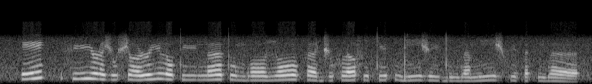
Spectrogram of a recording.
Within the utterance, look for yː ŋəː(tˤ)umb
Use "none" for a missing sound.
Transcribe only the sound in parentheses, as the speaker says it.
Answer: t̪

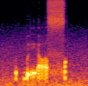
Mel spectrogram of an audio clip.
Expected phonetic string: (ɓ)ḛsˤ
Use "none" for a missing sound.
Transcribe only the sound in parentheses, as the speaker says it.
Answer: ɓ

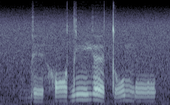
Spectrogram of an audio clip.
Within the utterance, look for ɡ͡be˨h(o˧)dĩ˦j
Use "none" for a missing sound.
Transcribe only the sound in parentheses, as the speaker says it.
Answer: ɔ˧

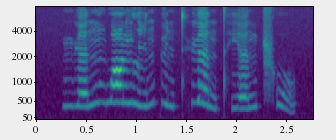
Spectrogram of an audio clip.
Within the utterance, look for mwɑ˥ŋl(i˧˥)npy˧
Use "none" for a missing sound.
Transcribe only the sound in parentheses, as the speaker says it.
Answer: i˧˥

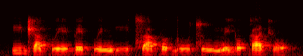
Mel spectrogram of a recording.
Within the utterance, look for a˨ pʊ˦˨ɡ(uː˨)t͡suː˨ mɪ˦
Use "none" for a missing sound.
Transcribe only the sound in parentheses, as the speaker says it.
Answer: uː˨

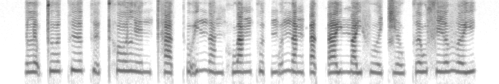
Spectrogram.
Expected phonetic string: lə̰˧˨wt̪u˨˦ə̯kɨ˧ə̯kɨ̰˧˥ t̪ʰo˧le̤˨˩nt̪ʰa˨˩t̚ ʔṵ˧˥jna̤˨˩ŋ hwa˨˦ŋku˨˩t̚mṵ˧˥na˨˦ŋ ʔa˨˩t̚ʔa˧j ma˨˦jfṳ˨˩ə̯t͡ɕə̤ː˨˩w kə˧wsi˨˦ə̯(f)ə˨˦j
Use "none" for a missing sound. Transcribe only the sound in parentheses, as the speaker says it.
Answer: v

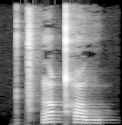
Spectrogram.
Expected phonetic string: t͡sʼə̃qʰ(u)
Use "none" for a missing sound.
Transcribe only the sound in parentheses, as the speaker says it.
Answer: u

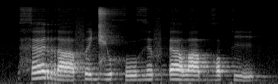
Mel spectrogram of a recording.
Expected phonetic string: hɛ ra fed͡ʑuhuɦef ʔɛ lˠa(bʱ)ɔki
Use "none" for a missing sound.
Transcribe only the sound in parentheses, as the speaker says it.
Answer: bʱ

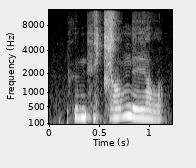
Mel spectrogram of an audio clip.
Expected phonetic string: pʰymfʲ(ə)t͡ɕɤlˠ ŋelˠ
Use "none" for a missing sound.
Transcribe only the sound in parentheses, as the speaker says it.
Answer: ə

